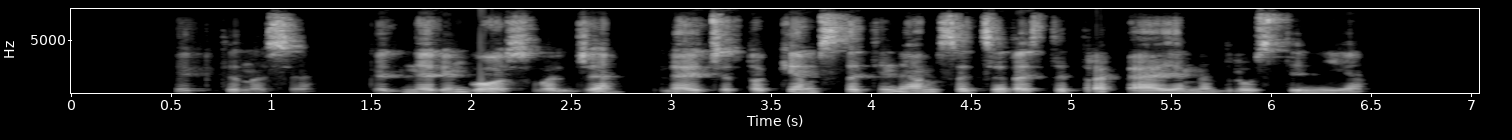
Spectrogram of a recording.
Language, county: Lithuanian, Klaipėda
